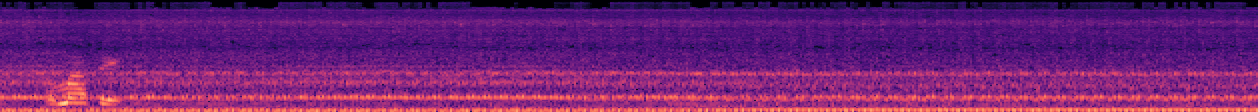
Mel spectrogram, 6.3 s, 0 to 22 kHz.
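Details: Suzuki F6A three-cylinder petrol engine, rear-mounted in a Multicab, idles steadily and evenly with a smooth hum and no knocks or misses. It had been hard to start because the valves were binding after overheating when the oil nearly ran dry. Runs normally.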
